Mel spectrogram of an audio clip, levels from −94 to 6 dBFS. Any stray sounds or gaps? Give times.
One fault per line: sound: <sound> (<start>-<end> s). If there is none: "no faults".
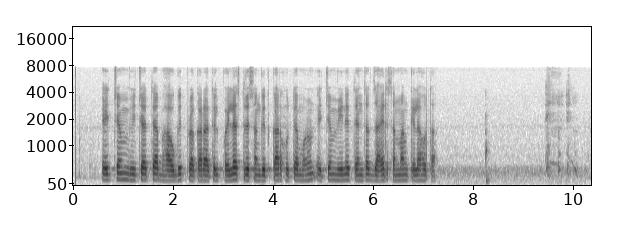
sound: cough (8.2-8.4 s)
sound: cough (9.4-10.2 s)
